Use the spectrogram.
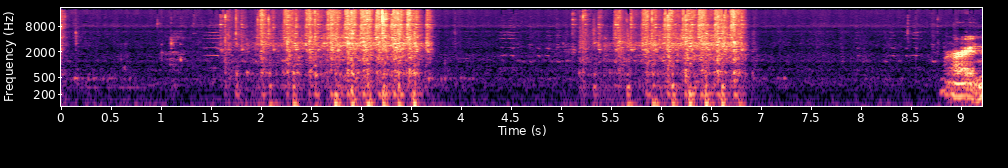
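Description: A domestic sewing machine back-stitches a tote bag handle in two short bursts of rapid, close stitching, separated by a quiet pause, with a brief noise at the very end.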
